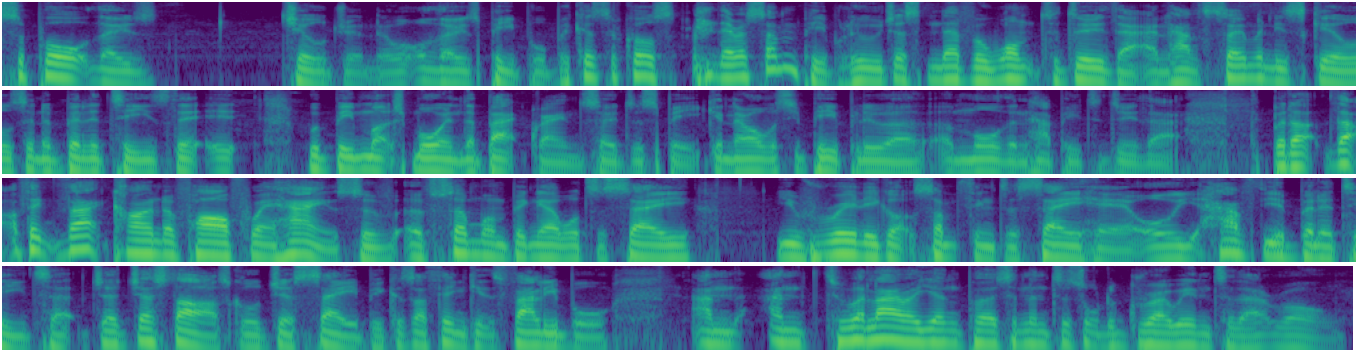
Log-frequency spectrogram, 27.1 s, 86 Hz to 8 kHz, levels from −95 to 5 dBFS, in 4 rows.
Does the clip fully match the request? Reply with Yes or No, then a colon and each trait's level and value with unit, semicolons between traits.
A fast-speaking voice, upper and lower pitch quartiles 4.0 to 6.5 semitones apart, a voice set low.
Yes: fast, 240 wpm; average, 4.5 semitones; low, 110 Hz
